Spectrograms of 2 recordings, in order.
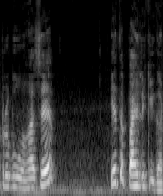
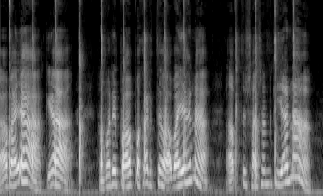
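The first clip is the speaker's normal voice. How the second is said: loud, high acted crowing; clap-happy triumph at having got the punishment he wanted; gleeful taunt; 5 semitones higher, 4 dB louder than usual. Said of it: "अब फिर हंसने लगा, हाथ ताली दिया".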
